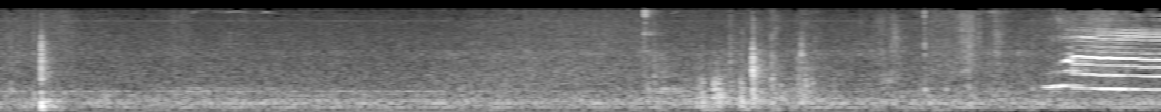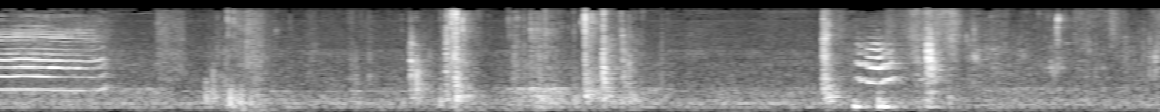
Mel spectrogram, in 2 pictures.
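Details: Domestic cat meowing indoors, asking for the door to be opened; a single drawn-out harmonic meow near the middle, then a shorter falling meow near the end, with knocks and thumps in between.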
